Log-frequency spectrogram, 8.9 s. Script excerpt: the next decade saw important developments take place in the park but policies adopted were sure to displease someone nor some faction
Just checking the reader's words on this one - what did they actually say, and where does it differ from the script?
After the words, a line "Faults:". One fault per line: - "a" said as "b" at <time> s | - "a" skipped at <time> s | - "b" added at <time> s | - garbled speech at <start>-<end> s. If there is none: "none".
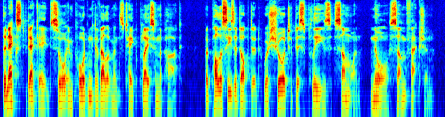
the next decade saw important developments take place in the park but policies adopted were sure to displease someone nor some faction
Faults:
none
